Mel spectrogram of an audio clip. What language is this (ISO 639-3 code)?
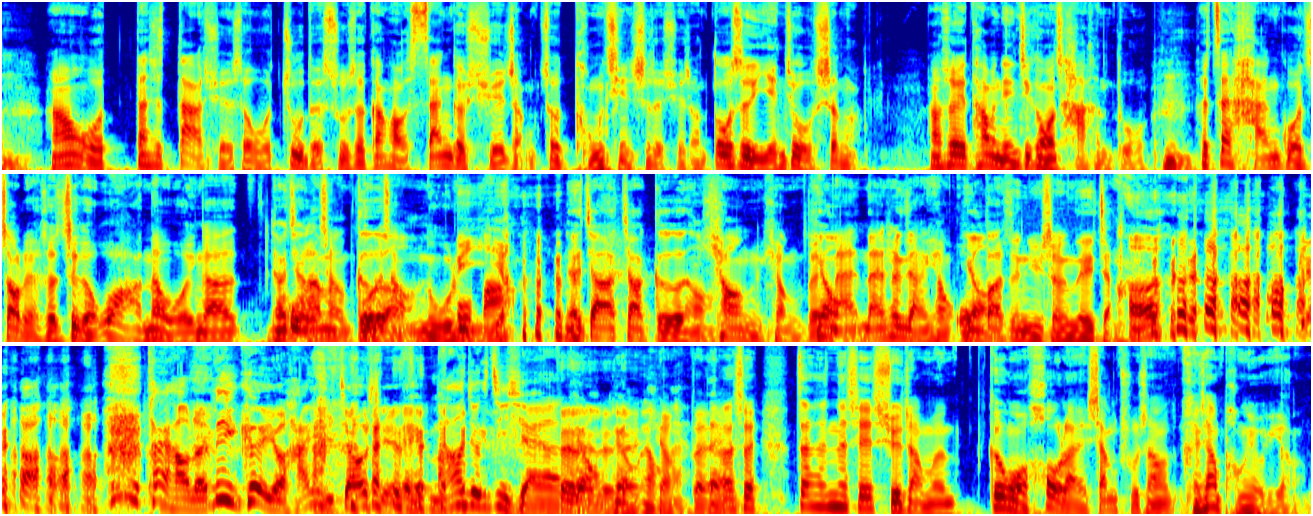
zho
